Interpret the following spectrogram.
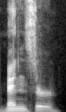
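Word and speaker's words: Mentzer: think Frank meant mener why do I always mess up that name actually think it's it's just pronounced Frank menzer States his insights on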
